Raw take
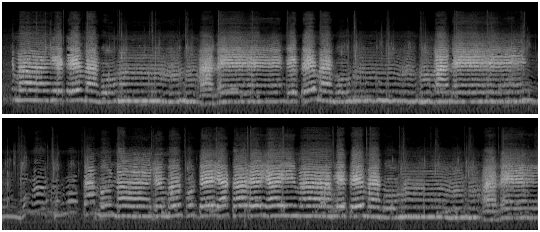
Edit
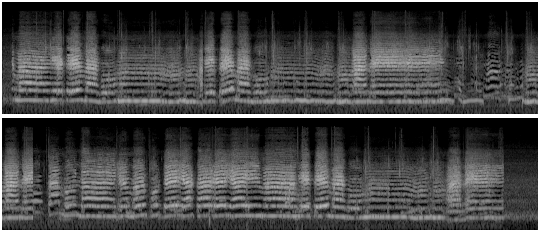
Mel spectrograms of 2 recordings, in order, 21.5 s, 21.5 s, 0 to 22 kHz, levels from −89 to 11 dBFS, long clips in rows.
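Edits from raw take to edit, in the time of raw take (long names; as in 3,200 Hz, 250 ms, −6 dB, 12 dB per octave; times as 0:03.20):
0:04.00–0:05.64: remove
0:08.28–0:09.21: duplicate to 0:12.04
0:10.68–0:11.26: reverse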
